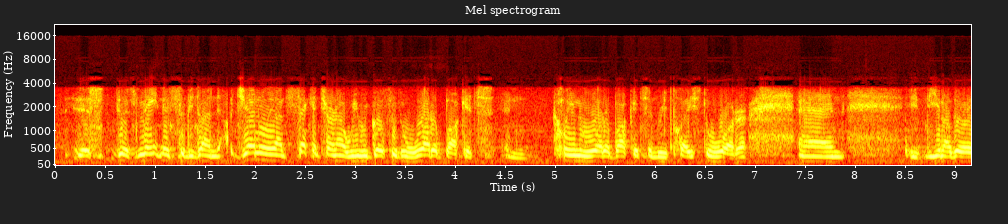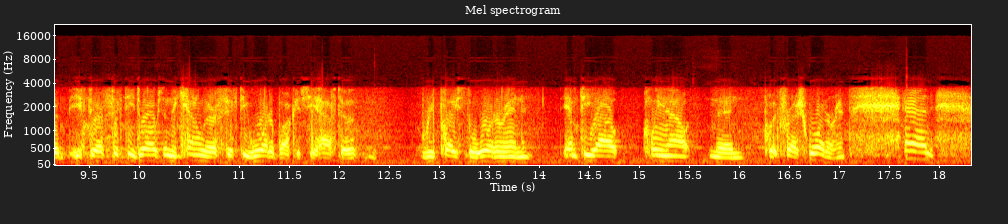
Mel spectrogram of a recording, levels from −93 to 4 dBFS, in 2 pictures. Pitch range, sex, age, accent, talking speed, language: 145-180 Hz, male, 50-69, American, 205 wpm, English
